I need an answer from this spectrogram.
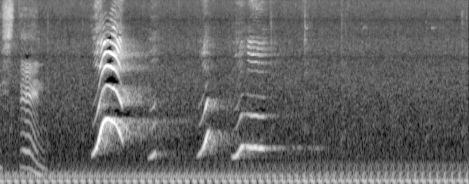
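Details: A gibbon at Salzburg Zoo sings early in the morning, a few swooping, rising-and-falling whoops over a steady engine rumble.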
